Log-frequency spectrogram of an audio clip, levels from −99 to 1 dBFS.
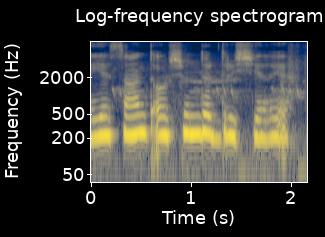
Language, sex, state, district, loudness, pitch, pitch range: Hindi, female, West Bengal, Alipurduar, -13 LUFS, 220 Hz, 210-235 Hz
